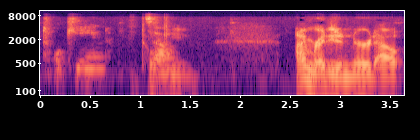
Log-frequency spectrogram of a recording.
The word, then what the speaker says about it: Tolkien: never sure I mean Tolkien is a German name originally and so the emphasis is on the second letter een tokine I'm ready to nerd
